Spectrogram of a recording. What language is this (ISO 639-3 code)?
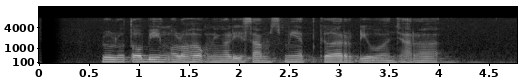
sun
